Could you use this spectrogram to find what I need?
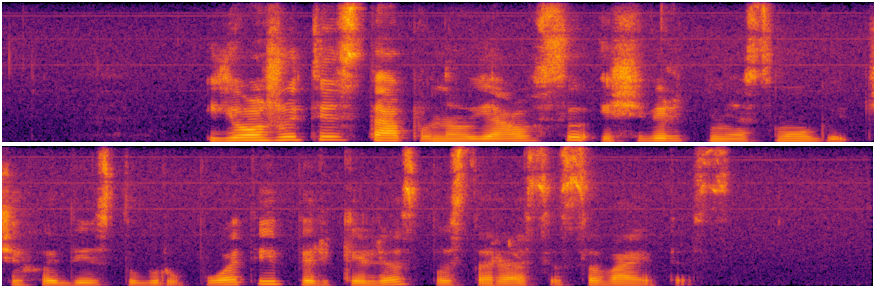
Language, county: Lithuanian, Vilnius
